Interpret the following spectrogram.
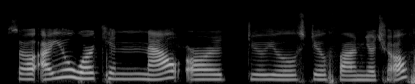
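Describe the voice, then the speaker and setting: A woman's voice: on the high side, slow, muffled recording, a little hiss or hum. Woman interviewing. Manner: reads prepared questions politely. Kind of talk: classroom English speaking exercise, scripted interview.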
